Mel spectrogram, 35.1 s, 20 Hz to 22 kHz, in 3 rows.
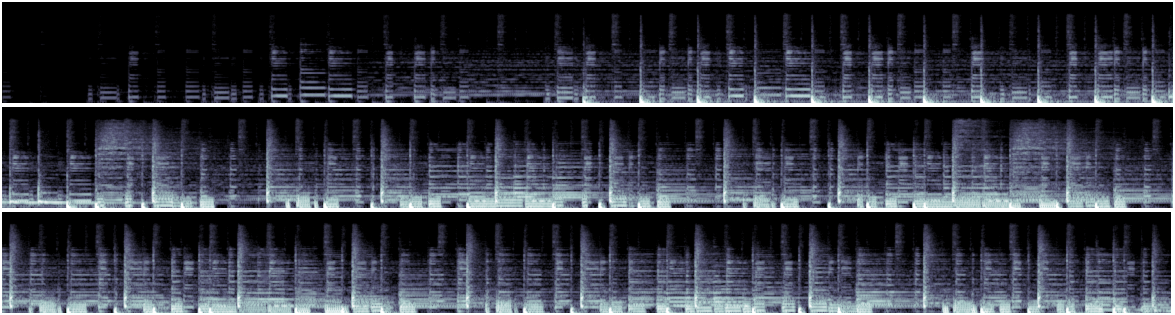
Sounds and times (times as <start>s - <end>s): Strum: 3.5s - 35.1s.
